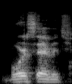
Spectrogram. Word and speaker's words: Borysewicz: Borysewicz.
